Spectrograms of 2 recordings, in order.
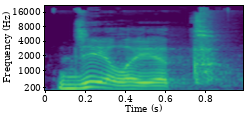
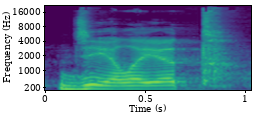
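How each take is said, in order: No difference in how they are said.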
